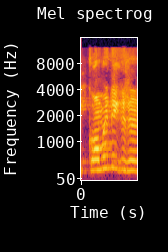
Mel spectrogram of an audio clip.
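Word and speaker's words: communication: প্রদান করা হয় যেমন এই কমিউনিকেশন শব্দের মধ্যে এই জায়গাটাতে স্ট্রেস আছে খেই এখানে আপনি ওই বিদেশীদের মুখে এই শব্দটার উচ্চারণ শুইনেন দেখেন ক্যামেরা বলে কমিউনিকেশন এখানে এসে একটা জোর দেয় খেই খেই একটা জোর দেয় কমিউনিকেশন কমিউনিকেশন দেইখেন মানে এই এখানে এসে জোর মারে মানে একটু ধাক্কা মারে সাউন্ডটাকে একটু উপরের দিকে তুলে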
